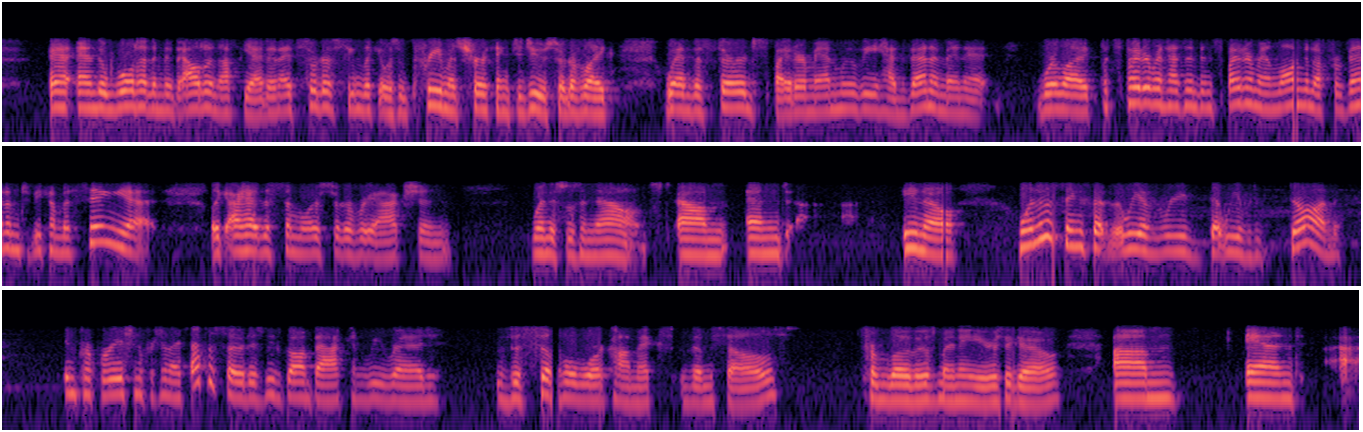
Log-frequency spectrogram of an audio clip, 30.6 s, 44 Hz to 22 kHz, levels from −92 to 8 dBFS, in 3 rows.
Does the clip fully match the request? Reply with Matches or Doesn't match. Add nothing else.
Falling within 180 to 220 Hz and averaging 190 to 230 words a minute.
Matches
